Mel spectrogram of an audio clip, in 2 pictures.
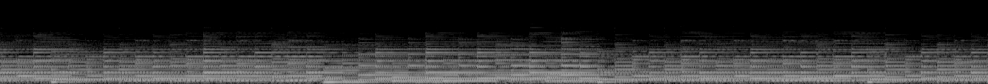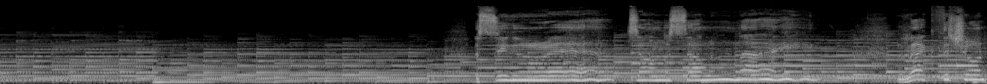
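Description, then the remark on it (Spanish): A rock song plays steadily with layered guitars and bass, then grows fuller and louder near the end as a male lead vocal comes in over the band. “es …, una versión con la voz de … de …”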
